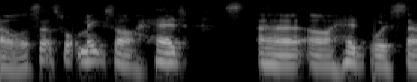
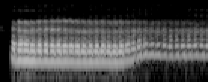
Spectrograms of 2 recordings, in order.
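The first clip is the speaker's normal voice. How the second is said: a rolled R sung on a raised note; high rolled r; 5 dB louder than usual. Shown as a demonstration. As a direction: roll the r on a higher sung note. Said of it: "higher note for the rrr".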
